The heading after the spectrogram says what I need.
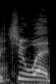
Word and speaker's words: Chue: Yeah, so Chue does work. It's not really way, it's more of an E, but like an EH. But yeah, that does work.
